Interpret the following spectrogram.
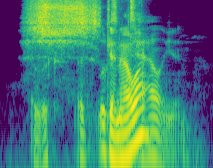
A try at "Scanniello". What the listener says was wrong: Chinello. The S is silent. Chinello.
